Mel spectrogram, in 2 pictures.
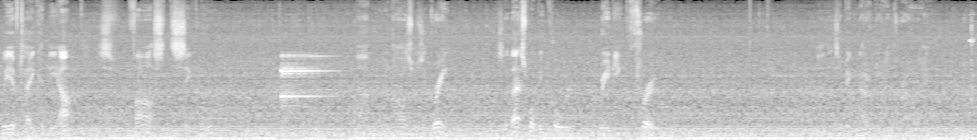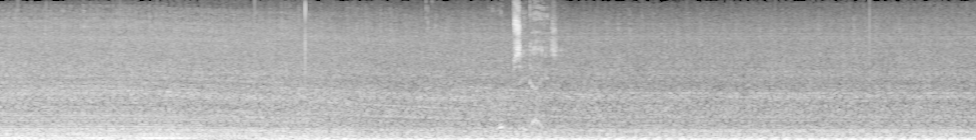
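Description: A train engine rumbles steadily from inside the cab.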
